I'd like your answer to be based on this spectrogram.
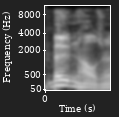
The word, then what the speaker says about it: Budenholzer: I butchered that name. The coach for the Bucks. Do you not say the name? – I think you said it right, didn't you? – Budenholzer? – Budenholzer, that's it.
